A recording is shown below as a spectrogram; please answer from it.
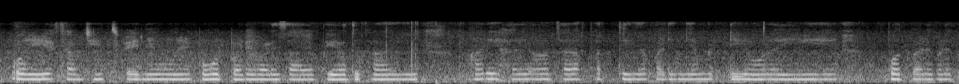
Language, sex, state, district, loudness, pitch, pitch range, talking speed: Hindi, female, Uttarakhand, Tehri Garhwal, -17 LUFS, 235 Hz, 230-240 Hz, 150 wpm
